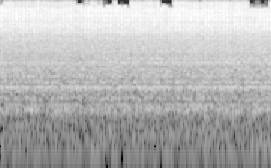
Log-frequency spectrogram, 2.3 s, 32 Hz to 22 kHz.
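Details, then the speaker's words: Suzuki Swift AC compressor after cleaning a very dirty system and refilling oil (noise came from low oil; pressures 35/175): steady, even idle hum with no knocking or chatter, compressor now running quietly and smoothly. "Ayan medyo tumahimik na po yung compressor. Sana tuluyan ng mawala."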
